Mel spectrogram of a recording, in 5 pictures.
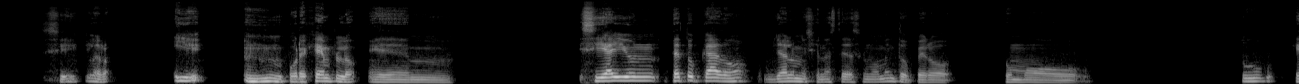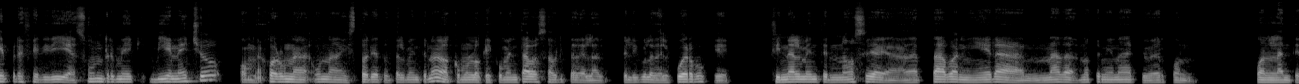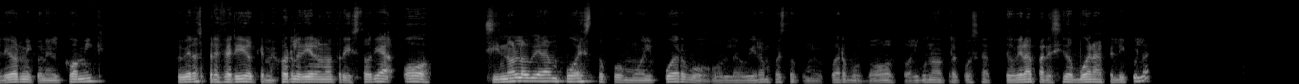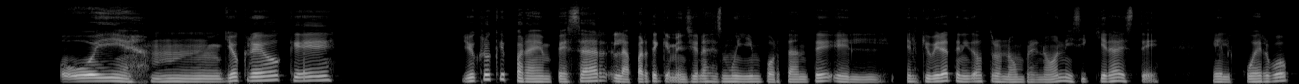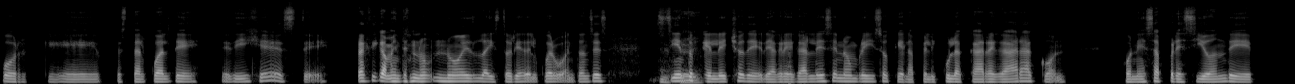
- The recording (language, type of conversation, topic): Spanish, podcast, ¿Te gustan más los remakes o las historias originales?
- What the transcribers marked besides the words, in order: throat clearing; tapping; laughing while speaking: "no no es"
